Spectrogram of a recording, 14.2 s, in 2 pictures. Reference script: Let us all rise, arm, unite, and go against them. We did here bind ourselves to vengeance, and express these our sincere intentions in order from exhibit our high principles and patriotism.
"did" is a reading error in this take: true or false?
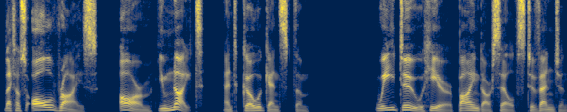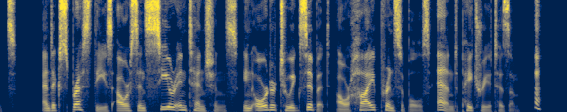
true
